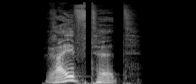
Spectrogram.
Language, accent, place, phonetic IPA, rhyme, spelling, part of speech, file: German, Germany, Berlin, [ˈʁaɪ̯ftət], -aɪ̯ftət, reiftet, verb, De-reiftet.ogg
- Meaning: inflection of reifen: 1. second-person plural preterite 2. second-person plural subjunctive II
